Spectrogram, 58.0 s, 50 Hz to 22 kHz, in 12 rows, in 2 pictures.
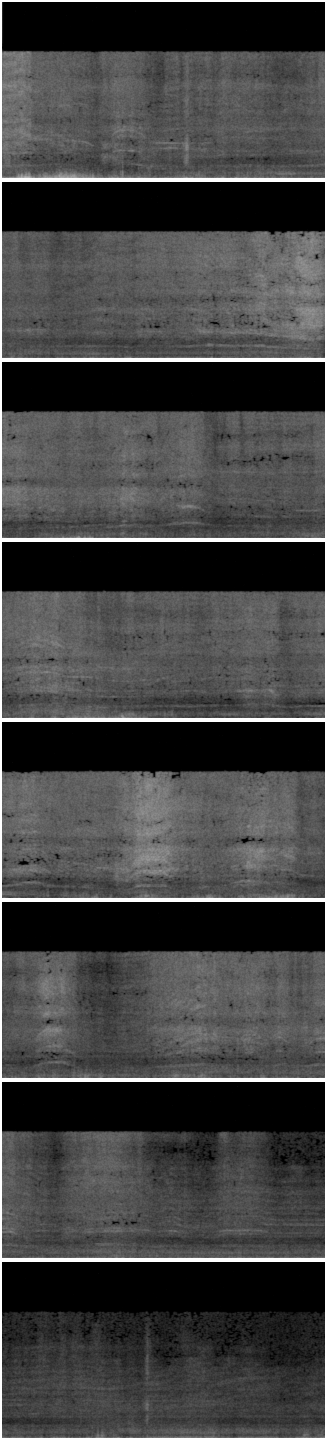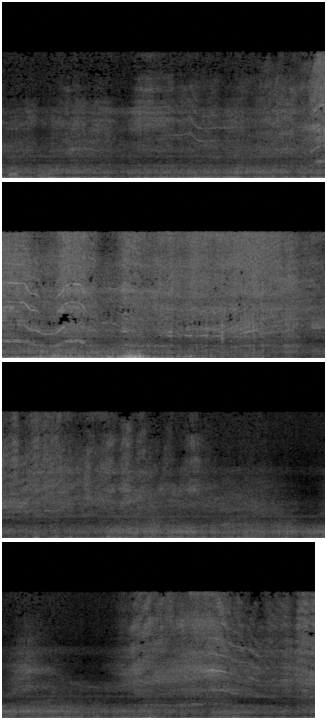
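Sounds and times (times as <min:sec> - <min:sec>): wind on microphone: 0:00.0 - 0:37.0, 0:40.1 - 0:52.4.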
